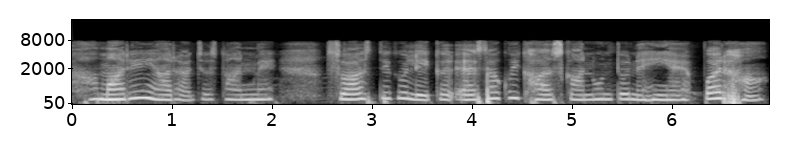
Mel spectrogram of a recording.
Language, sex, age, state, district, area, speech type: Hindi, female, 45-60, Rajasthan, Jaipur, urban, spontaneous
